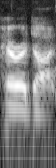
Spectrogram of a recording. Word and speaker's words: peridot: why is she called peridot it should be peridot it's french the t is silent uh anyway oh that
